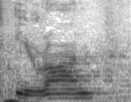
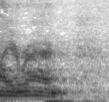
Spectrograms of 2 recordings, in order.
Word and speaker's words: Iran: First of all, you say you support the Iranian people, but you're pronouncing our country's name wrong. Our country is named Iran, not Iran.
